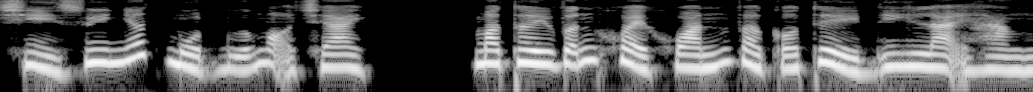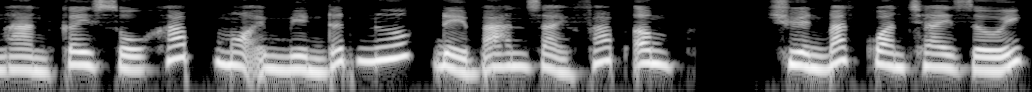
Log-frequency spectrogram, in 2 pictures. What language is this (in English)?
Vietnamese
